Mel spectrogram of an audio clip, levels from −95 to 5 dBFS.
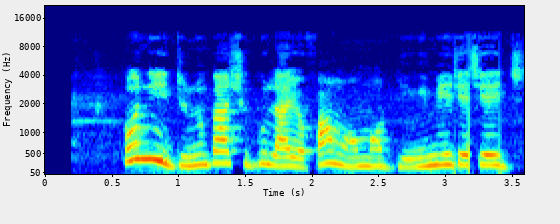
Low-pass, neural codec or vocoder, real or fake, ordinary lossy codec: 19.8 kHz; vocoder, 44.1 kHz, 128 mel bands, Pupu-Vocoder; fake; MP3, 48 kbps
